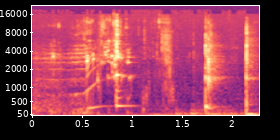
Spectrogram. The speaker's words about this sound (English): So if you just bear with me one moment, I'm just going to have a little sip of water.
